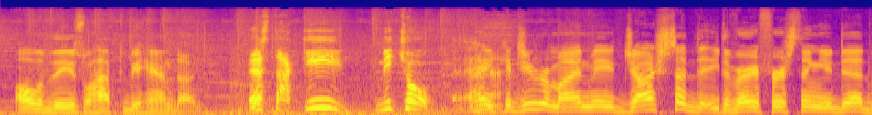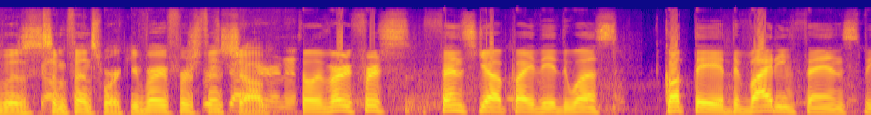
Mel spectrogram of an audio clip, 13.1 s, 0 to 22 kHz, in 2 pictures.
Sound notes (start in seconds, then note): 2.0 speaks in foreign language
